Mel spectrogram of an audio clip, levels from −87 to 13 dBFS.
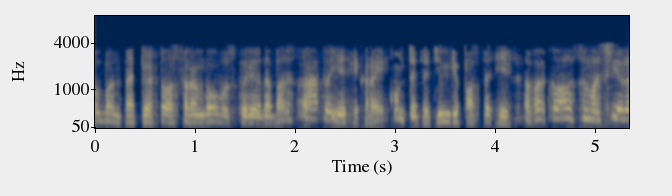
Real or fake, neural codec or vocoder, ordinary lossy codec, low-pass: fake; codec, 24 kHz, 1 kbps, SNAC; AAC, 16 kbps; 7.2 kHz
